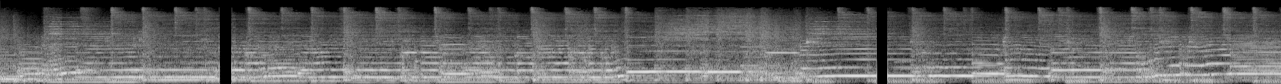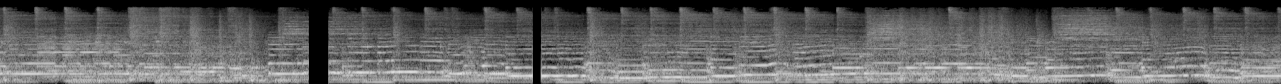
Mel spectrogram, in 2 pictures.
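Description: The audio stops dead four times, at 2.19 to 2.32 s, 8.76 to 8.88 s, 15.89 to 16.10 s and 18.13 to 18.23 s, with gaps of 127, 113, 205 and 92 ms. These are likely Bluetooth stalls, where the headphone buffer ran empty while delayed packets were resent. Unlike codec packet-loss concealment, which smears or repeats sound across a gap, each of these is true silence before playback resumes.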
